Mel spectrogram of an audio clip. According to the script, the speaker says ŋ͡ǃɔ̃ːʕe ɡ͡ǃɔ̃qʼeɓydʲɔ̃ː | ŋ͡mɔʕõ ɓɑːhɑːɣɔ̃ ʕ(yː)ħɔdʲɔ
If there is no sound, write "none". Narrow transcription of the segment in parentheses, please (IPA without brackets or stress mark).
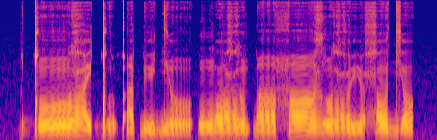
yː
